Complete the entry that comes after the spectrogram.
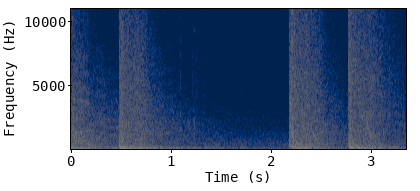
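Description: A video game shotgun fired while aiming down the sights gives three heavy, booming blasts spaced about a second or more apart, each trailing off in a long rumbling decay.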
